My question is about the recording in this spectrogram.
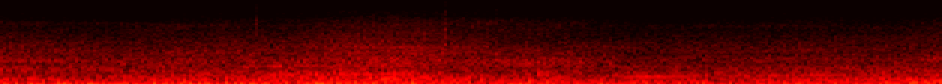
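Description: A car's engine rumbles low and steady as the vehicle pulls off, a constant deep drone with no talk over it.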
